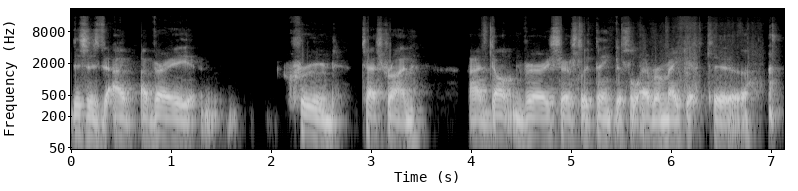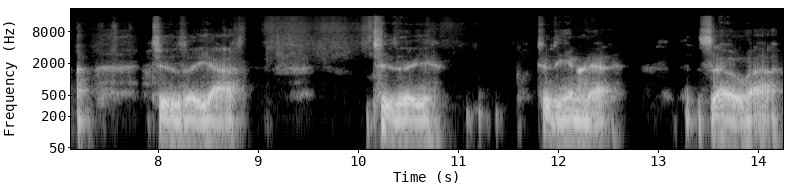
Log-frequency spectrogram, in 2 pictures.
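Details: Adult man with Huntington's disease, about 10–12 years after diagnosis, real patient, who reports that talking is now challenging and his thought process is less methodical than before: dysarthria and disfluency in Huntington's disease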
